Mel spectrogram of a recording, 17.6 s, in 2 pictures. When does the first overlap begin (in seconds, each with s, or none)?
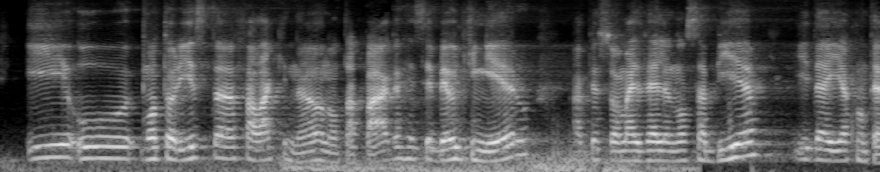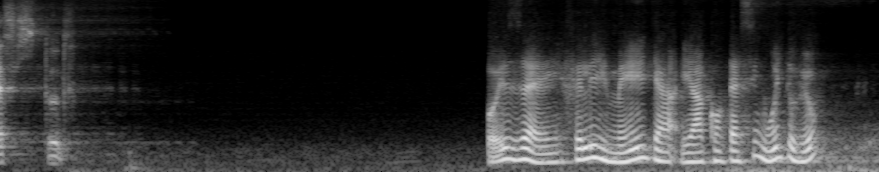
none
